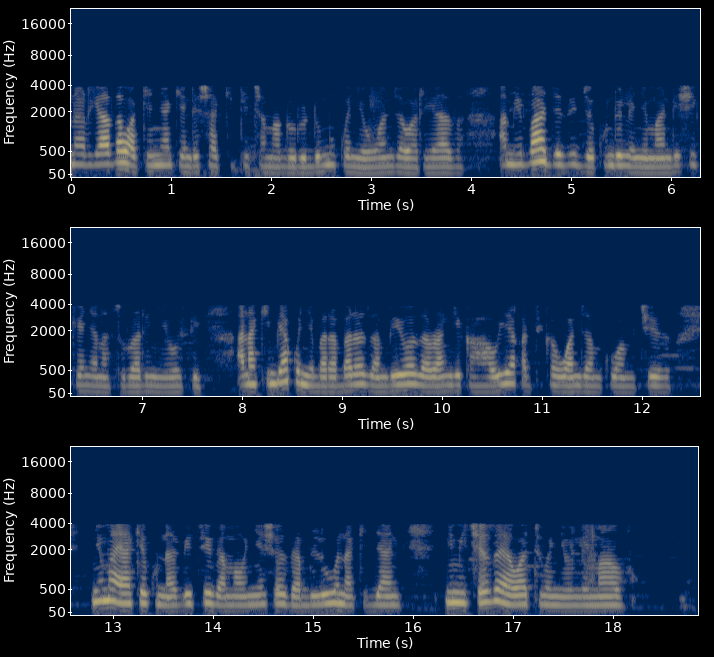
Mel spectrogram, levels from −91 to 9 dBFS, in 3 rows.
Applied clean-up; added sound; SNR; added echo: none; none; none; none.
